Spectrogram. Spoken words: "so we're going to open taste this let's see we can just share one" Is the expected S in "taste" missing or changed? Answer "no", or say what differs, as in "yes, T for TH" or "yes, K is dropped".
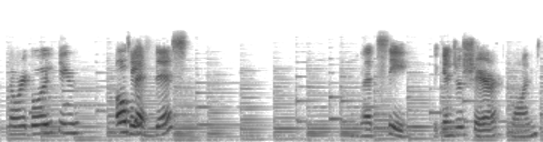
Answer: yes, S is dropped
